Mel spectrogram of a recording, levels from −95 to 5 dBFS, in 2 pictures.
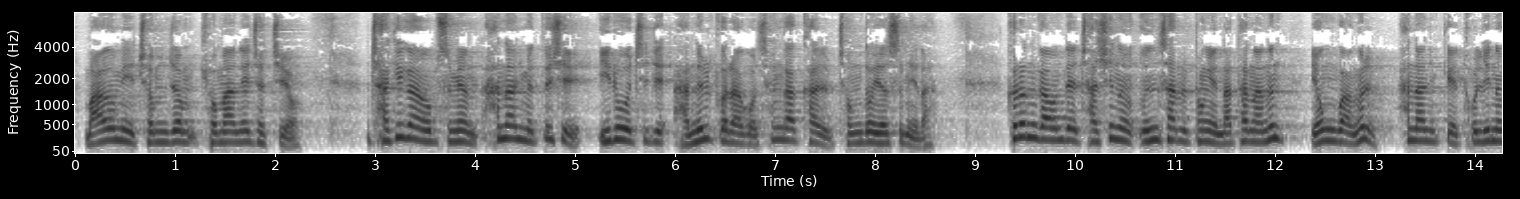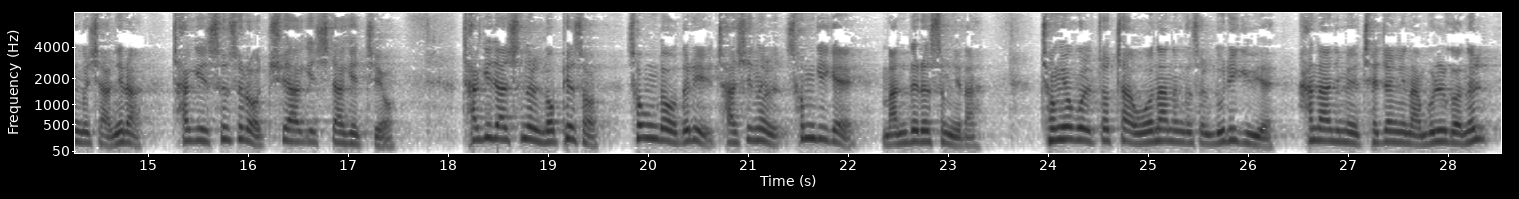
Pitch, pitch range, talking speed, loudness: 195 Hz, 175-215 Hz, 290 characters per minute, -18 LUFS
